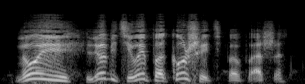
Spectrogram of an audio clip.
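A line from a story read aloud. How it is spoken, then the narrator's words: Cheerful, into ear. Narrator (Russian): весело сказала мать невесты на ухо деду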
